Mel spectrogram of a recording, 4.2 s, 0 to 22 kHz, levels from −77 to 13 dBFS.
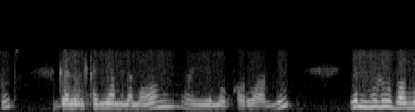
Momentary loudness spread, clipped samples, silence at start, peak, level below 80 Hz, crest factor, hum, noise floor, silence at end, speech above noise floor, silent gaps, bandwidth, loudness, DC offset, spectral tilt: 10 LU; under 0.1%; 0 s; -6 dBFS; -76 dBFS; 16 dB; none; -47 dBFS; 0 s; 26 dB; none; 3.7 kHz; -23 LUFS; under 0.1%; -12 dB/octave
